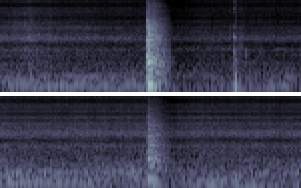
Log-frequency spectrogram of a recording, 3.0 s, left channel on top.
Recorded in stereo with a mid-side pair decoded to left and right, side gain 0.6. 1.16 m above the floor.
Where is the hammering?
70° left, 0.5 m.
